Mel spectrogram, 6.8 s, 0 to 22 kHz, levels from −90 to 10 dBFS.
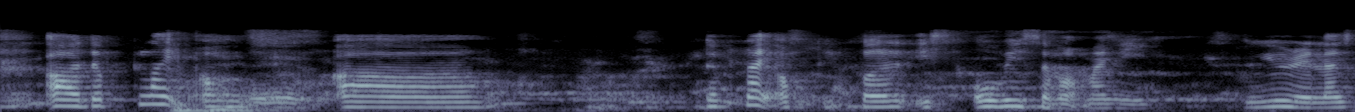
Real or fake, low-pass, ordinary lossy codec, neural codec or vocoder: fake; 7.2 kHz; none; codec, 24 kHz, 3.1 kbps, DualCodec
